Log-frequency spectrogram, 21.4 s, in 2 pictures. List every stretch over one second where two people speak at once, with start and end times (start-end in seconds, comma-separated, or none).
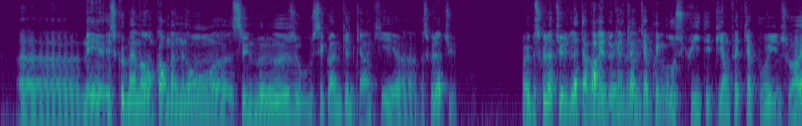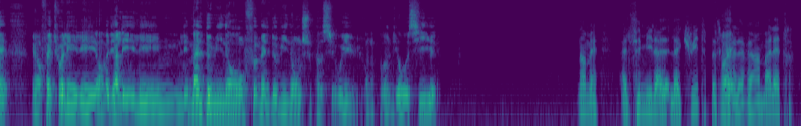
7.8-9.0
